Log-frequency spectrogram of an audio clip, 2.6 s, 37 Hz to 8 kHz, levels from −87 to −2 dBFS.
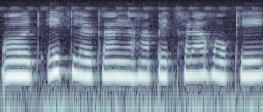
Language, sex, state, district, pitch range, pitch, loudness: Hindi, female, Chhattisgarh, Sukma, 210-220 Hz, 215 Hz, -14 LUFS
